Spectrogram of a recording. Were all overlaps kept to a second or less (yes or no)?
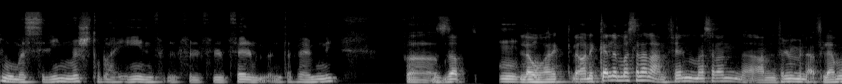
yes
